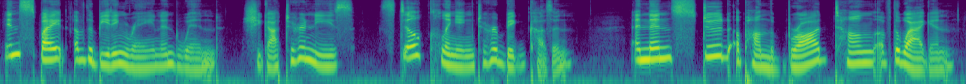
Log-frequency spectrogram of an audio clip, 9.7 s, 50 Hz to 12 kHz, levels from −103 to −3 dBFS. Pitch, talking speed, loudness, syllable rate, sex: 200 Hz, 180 wpm, -21 LUFS, 4.3 syllables/s, female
